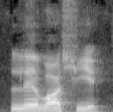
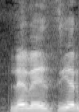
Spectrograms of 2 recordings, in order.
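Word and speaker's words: Lavoisier: हिंदी में इनका नाम देख लेते हैं, एंटोनी लॉरेंट डी लेवाशिये। लेवेजियर भी इनको कहा जाता है, कई नामों से लेवेजियर का उच्चारण किया जाता है।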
